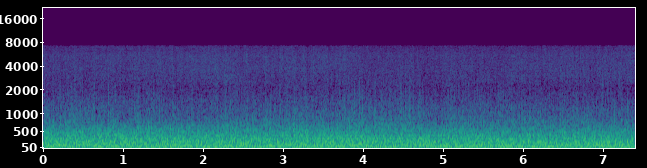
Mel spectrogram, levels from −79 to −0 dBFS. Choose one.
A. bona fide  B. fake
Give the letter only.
A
